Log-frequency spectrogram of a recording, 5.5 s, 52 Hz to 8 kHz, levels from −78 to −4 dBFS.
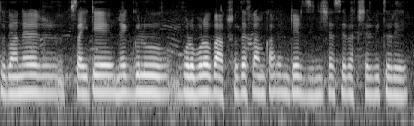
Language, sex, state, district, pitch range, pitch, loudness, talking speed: Bengali, female, Tripura, Unakoti, 190-200 Hz, 195 Hz, -17 LUFS, 150 wpm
